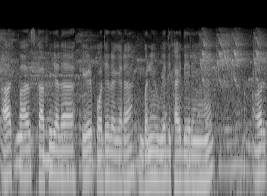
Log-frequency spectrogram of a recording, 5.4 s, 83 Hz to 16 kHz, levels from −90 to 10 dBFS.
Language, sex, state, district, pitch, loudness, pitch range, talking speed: Hindi, male, Chandigarh, Chandigarh, 140 Hz, -17 LUFS, 130-155 Hz, 145 wpm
